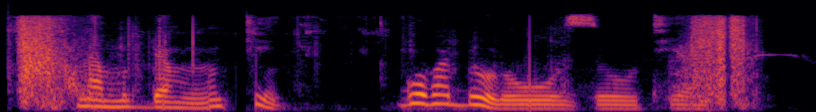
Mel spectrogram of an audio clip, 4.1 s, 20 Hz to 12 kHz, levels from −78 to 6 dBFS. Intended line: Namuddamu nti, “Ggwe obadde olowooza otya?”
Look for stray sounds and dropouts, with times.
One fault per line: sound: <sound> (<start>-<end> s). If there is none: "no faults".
sound: dropout (1.2-1.2 s)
